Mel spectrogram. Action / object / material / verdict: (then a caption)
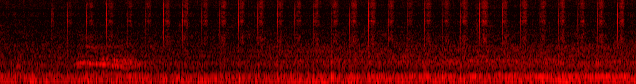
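scrape / graphite pencil on drawing paper / paper / none. A black wooden graphite pencil makes short, quick strokes on a sheet of drawing paper, sketching forehead fur. The result is a steady run of soft, bright scratches, about two or three per second, over a low, quiet rumble.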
